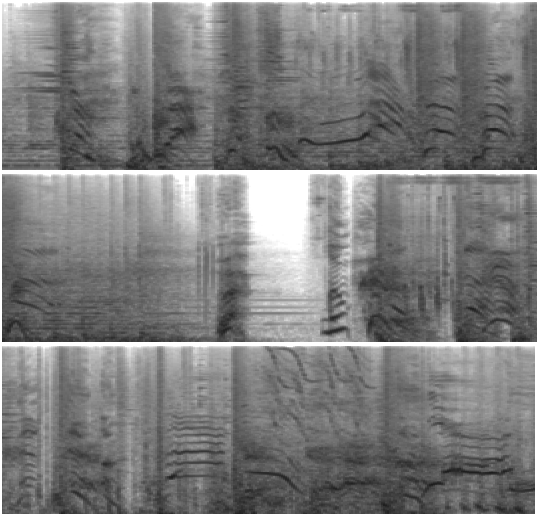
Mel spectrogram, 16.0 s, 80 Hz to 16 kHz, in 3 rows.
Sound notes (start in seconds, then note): 1.4 grunting; 7.4 cracking, grunting; 7.9 gulping; 8.9 grunting; 13.1 grunting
